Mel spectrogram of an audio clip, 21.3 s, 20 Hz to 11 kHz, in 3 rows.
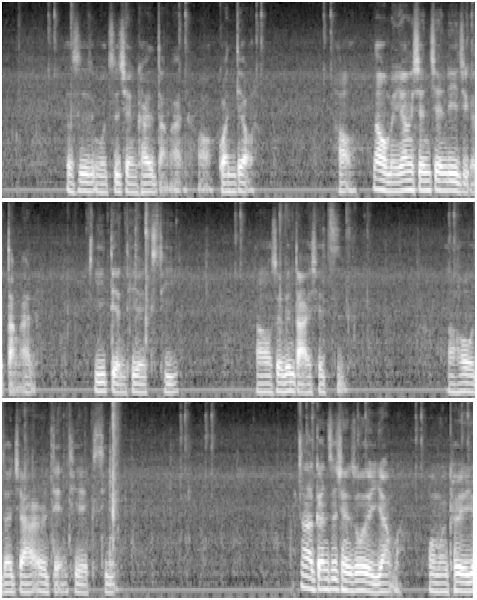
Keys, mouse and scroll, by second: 0.2 ctrl+w, 0.2 click, 0.6 click, 0.9 ctrl+w, 2.5 click, 3.7 click, 4.7 click, 6.9 click, 7.9-9.5 typing, 9.5 middle click, 10.4 click, 10.9-11.8 typing, 11.3 scroll, 12.0 scroll, 12.2 ctrl+s, 13.7 click, 14.0-17.4 typing, 16.8 click, 17.1 click, 18.7 click, 19.4 click, 20.3 click, 21.1 click, 21.1-21.2 typing.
